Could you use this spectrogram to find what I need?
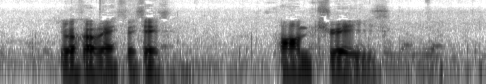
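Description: A man speaks close by in short, lively bursts.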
